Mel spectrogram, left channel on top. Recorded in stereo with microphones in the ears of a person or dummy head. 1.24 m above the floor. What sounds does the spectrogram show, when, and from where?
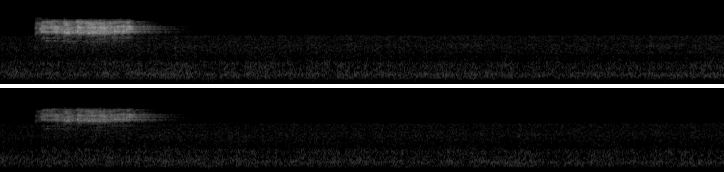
0.3 s a rattle: 30° left (ahead or behind), 0.6 m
